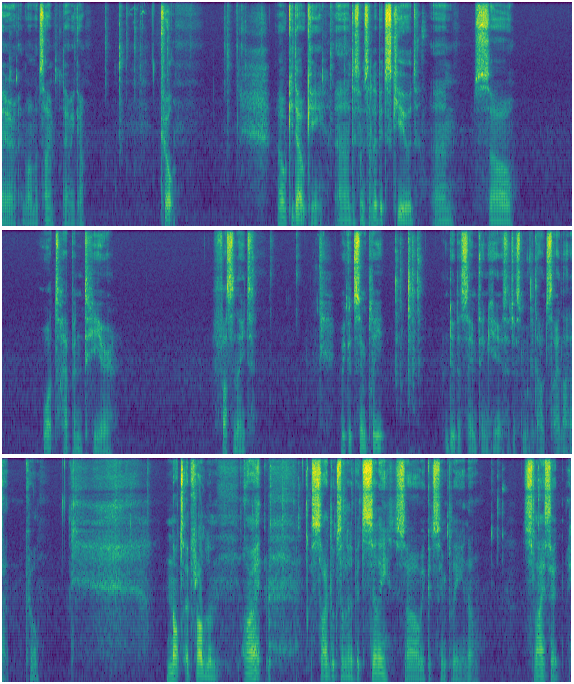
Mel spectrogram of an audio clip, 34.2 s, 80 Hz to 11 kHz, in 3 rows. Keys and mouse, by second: 0.1 click, 1.0 click, 1.4 middle click, 2.4 shift+click, 3.7 middle click, 4.6 shift+click, 5.2 middle click, 6.4 click, 6.7 shift+click, 8.3 Tab, 9.4 middle click, 10.1 click, 10.5-16.4 middle drag, 16.7 middle click, 17.6 Tab, 18.2 click, 19.2 g, 22.0 Tab, 22.3 middle click, 24.1 `, 25.1 shift+click, 25.7 middle click, 26.7 click, 27.2 middle click, 27.6 click, 28.4 shift+middle click, 29.4 click, 29.7 shift+middle click, 31.7 click, 33.4 d.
